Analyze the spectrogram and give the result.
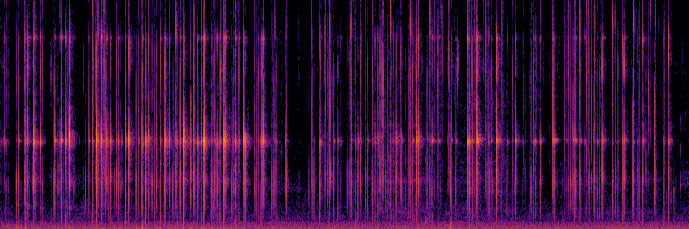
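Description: Long jeweled acrylic nails tap a small glass perfume bottle filled with amber liquid, held in both hands. Around thirty bright, high clinks follow one another in an uneven, quick rhythm, each one short and dying away almost instantly.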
